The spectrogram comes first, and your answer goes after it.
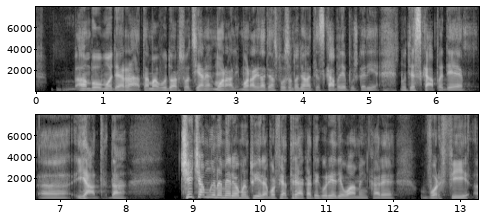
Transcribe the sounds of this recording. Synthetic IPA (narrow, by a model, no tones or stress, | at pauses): a̰mbomo̞d̪e̞ɾat̪amavut̪̚d̪oarso̞t̪siamʲamo̞ɾalimo̞ɾalit̪at̪eamspus̬ənt̪od̪eaunat̪eskapəd̪e̞puʃkəɾije̞nut̪̬e̞skapəd̪e̞ | əja̰d̪d̪a | t͡ʃe̞t͡ʃeamɨnəmeɾeomɨnt̪uiɾeavo̞rfiat̪ɾejakat̪̬e̞ɡo̞ɾije̞d̪e̞oame̞nʲkaɾe̞vo̞rfi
